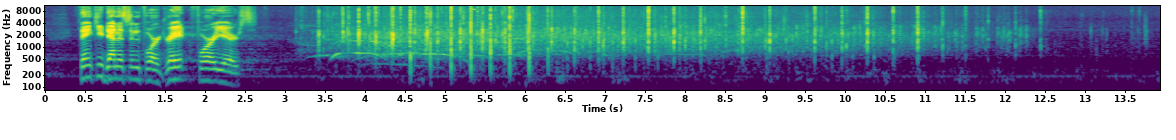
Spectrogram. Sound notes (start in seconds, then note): 3.1 applause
